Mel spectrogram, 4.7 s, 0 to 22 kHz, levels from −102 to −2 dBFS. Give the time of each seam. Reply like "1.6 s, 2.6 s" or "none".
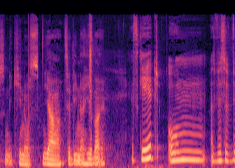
1.3 s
